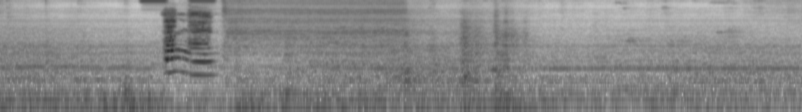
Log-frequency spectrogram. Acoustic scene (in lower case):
subway train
